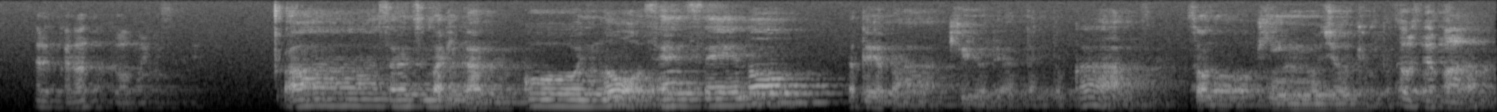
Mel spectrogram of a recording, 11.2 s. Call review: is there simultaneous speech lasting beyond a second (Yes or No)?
No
